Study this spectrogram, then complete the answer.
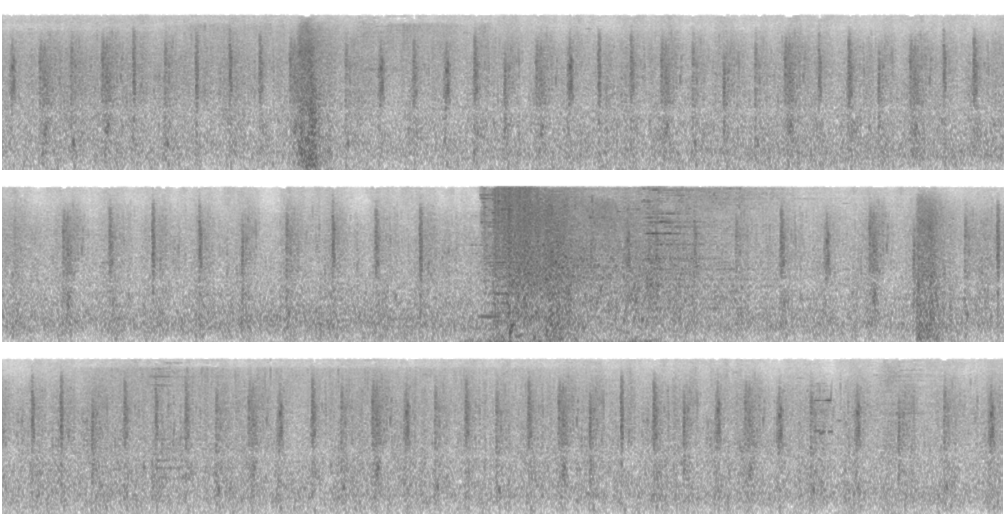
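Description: Quick footsteps patter and splash across shallow water.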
